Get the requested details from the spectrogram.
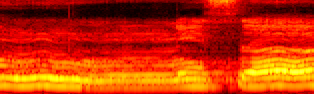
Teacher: سا میں جو مد ہے یہ مد متصل ہے، اسے 3-4 الف کے برابر کھینچ کر پڑھتے ہیں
